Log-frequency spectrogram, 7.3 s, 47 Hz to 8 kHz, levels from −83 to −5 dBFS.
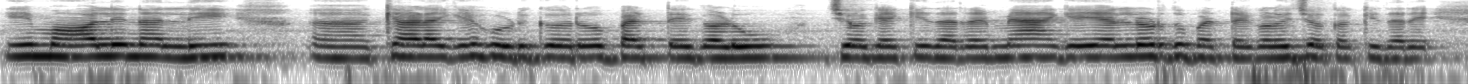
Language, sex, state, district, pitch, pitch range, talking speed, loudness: Kannada, female, Karnataka, Bidar, 240 Hz, 230-250 Hz, 105 wpm, -16 LUFS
